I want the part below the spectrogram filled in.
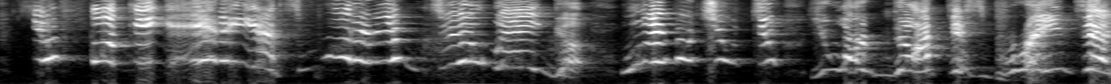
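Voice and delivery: enraged, shrill, furious screaming, very high, very loud. Describing a character berating her companions, acting out a furious outburst. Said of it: "furiously slap at your shin. She's like".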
